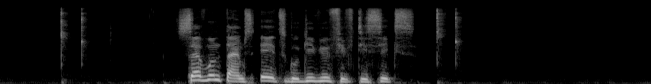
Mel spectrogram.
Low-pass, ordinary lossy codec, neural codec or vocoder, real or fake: 14.4 kHz; AAC, 48 kbps; none; real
